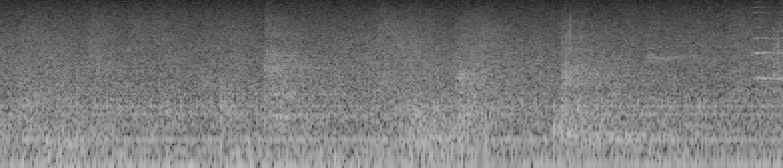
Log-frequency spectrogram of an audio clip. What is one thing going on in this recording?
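A man speaks quietly into a microphone in a reverberant hall.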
